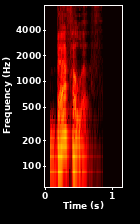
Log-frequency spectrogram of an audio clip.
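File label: "batholith", British English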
